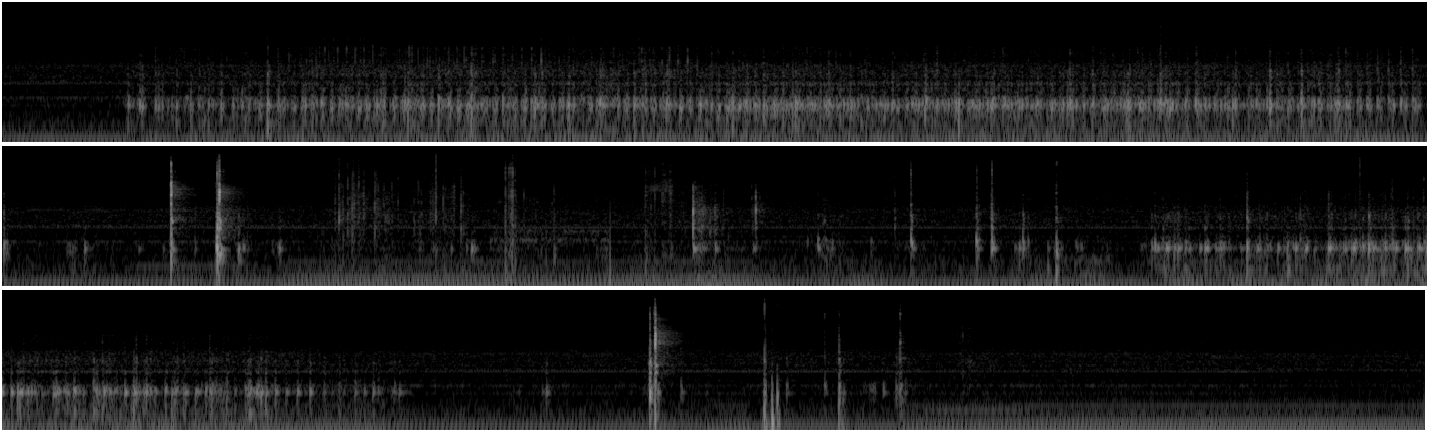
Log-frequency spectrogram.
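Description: Norvise rotary fly-tying vise spinning, a steady whir that runs for about ten seconds, stops, then comes back for about five seconds. Between and after the spins come scattered sharp clicks and taps.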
